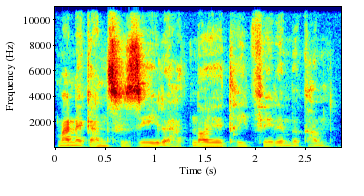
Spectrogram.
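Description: An actor playing a proud, ardent army major in a 1950s German radio play, with earnest, formal stage diction. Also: male voice, low-pitched, fairly even intonation, moderate pace, a bit bright. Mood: stirred. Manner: earnest, theatrical, formal classical phrasing. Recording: noisy 1950s radio recording.

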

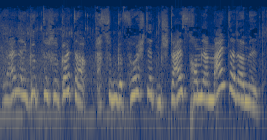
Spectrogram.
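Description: A woman's voice: very high voice, animated, normal speed, a bit bright, slight background noise. A woman playing a cheeky, clueless youngster in an audio drama, with a mock-puzzled delivery. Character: cheeky, unlearned young joker of a detective gang. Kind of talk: German youth audio drama acting.

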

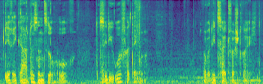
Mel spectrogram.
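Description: A man playing a watchful, bored teenage ghost who narrates a radio play in a hushed, deliberate way. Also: on the low side, gravelly, heavy background noise. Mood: ominous.

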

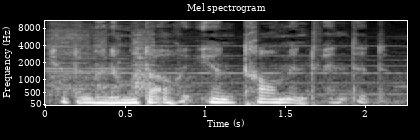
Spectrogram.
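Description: A man's voice: medium pitch, fairly even intonation, quick pace, creaky, a little mellow, faint music behind, natural voice. A man acting as a reflective, confessional narrator who recalls his guilty boyhood in a radio drama. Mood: remorseful, reflective. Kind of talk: scripted first-person radio drama narration.

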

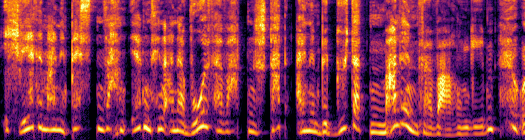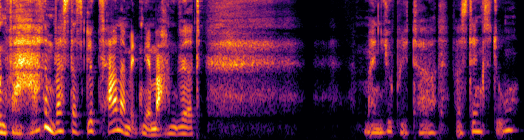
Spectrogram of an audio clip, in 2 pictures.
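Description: An actor playing a greedy, excitable young adventurer in a radio play, with a breathy, husky voice. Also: male voice, high-pitched, brisk, heavily acted. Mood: resolute, covetous. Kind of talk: radio play dramatic monologue.

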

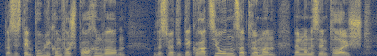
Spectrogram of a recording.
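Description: An actor playing a callous, businesslike Roman arena official in a radio play, practical and insistent. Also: male voice, a little high, quick pace, no echo, natural voice. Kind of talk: classic German radio play acting.

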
